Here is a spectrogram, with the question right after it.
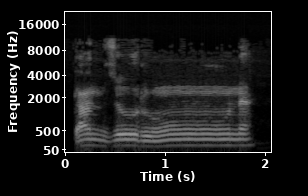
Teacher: So the ra should be a bit longer than what you did just now.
